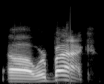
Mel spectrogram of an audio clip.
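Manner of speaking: loud, proud welcome back; loud return. Real, not acted. Host greeting viewers after a week off, loud announcement. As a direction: announce the comeback loudly.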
